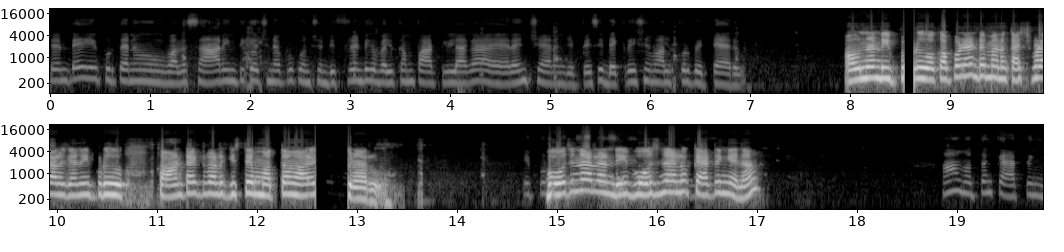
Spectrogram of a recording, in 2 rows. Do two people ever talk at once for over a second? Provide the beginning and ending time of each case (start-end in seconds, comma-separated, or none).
14.9-16.6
